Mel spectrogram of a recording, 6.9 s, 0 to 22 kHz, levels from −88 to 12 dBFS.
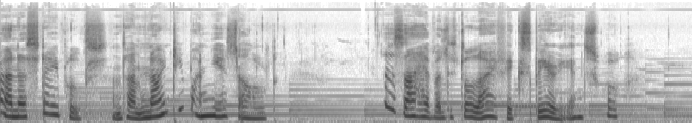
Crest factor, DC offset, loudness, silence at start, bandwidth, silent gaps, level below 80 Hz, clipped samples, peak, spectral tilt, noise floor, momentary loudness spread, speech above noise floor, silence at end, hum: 18 dB; under 0.1%; -19 LUFS; 0 s; 19.5 kHz; none; -50 dBFS; under 0.1%; -2 dBFS; -4.5 dB/octave; -40 dBFS; 22 LU; 22 dB; 0 s; none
